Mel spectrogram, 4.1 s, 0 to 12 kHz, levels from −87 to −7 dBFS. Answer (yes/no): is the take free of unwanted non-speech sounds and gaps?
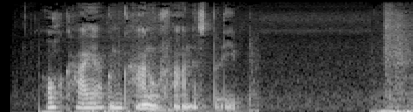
yes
